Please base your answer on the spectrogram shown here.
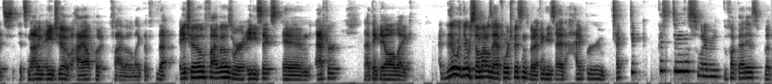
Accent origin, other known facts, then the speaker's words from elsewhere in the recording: Atlanta, Georgia, United States; I had a neighbor growing up in Atlanta that was a little person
